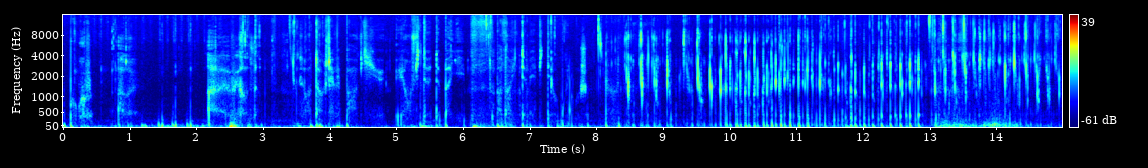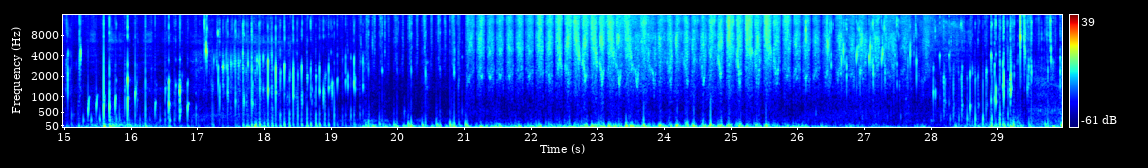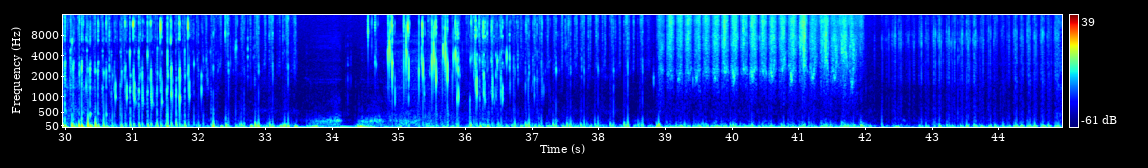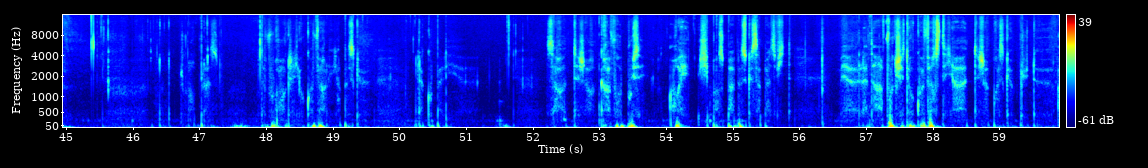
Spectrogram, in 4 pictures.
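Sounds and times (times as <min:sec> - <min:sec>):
wet mouth clicking and lip smacking: 0:07.3 - 0:21.4, 0:23.2 - 0:33.5, 0:34.5 - 0:40.6, 0:42.3 - 0:46.7.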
